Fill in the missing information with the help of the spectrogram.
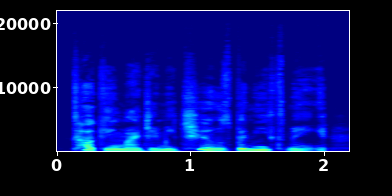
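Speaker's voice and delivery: usual speaking voice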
